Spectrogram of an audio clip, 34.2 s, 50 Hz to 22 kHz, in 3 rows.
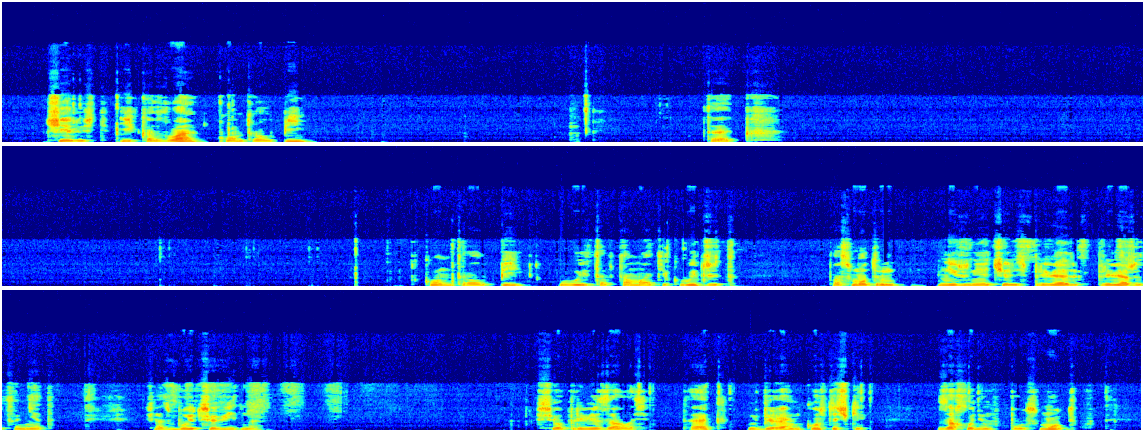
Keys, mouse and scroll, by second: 0.6 shift+click, 2.1 ctrl+p, 6.6 click, 13.0 click, 13.8 shift+click, 14.5 shift+click, 15.9 ctrl+p, 29.2 click, 30.0 click.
